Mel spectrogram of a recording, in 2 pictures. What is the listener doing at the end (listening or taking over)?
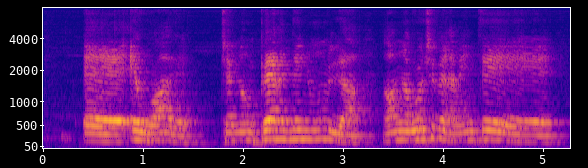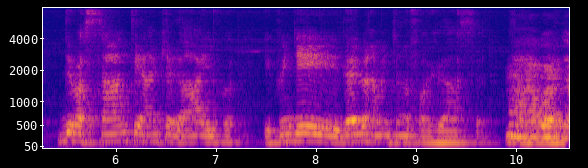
taking over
